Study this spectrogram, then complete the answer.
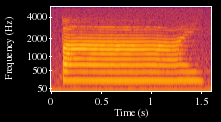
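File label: "baai3", Cantonese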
